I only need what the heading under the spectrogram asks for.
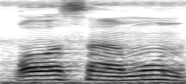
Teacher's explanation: কফ অবশ্যই গলার ভিতর থেকে উচ্চারণ করতে হবে, কফ গম্ভীরভাবে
